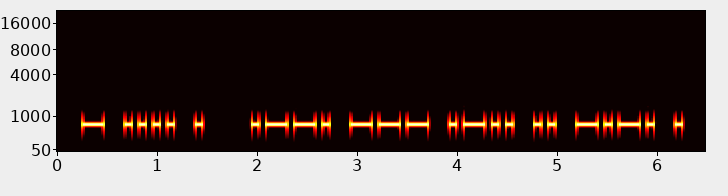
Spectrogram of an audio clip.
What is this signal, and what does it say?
Morse code, heard as a keyed tone, about 17 wpm, 700 Hz. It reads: THE POLICE
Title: Pangram Challenge v2 - 17wpm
